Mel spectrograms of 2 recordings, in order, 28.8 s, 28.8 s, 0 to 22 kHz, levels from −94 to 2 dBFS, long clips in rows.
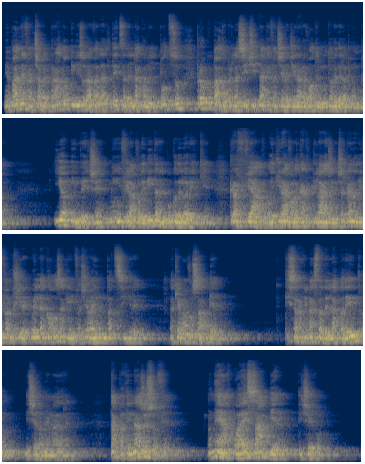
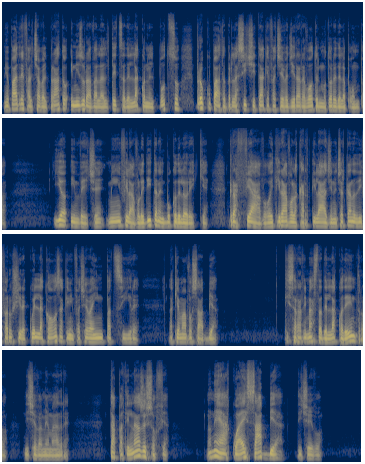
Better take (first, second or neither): second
